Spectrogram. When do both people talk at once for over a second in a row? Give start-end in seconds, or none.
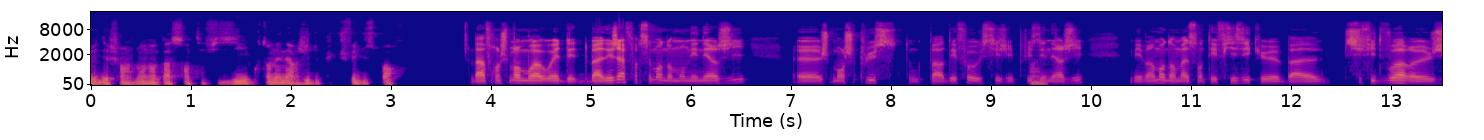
none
